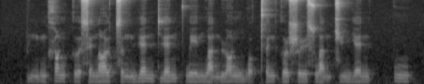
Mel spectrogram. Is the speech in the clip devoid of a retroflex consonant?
no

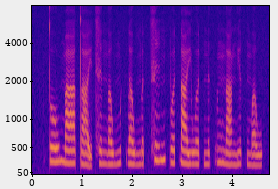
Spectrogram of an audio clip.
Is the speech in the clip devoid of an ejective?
yes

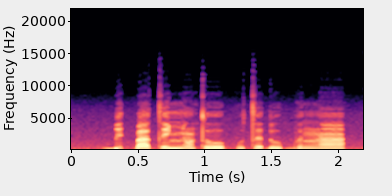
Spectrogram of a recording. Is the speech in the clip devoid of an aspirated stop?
yes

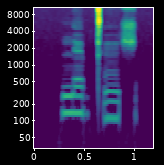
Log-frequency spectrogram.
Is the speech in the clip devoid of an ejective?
no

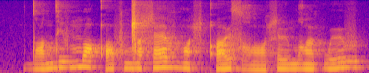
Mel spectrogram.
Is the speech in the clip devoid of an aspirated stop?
yes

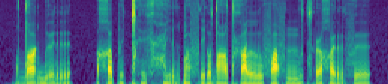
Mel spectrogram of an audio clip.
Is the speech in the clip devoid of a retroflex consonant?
yes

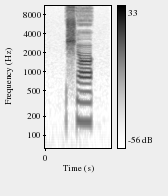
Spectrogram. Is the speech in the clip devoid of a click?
yes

